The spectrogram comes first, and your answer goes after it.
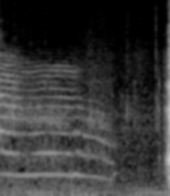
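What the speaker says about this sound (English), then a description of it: "A little interjection from the cat." A cat lets out a single drawn-out meow, clear and fairly close, fading away before a brief louder bump at the very end.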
